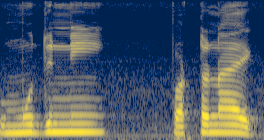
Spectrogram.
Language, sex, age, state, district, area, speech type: Odia, male, 45-60, Odisha, Khordha, rural, spontaneous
